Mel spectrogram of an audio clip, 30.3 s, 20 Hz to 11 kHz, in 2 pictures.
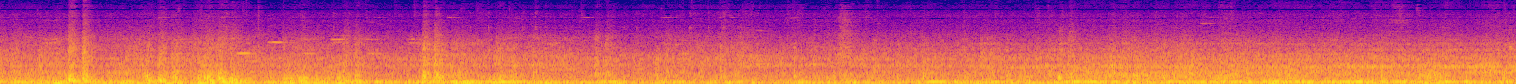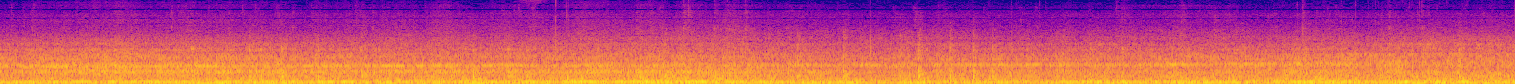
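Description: Tokyu new 5000 series electric commuter train running at speed, heard from inside the driver's cab: a steady rumble of wheels on rail, with a run of clacks from rail joints over the first several seconds. From about halfway a steady mid-pitched whine joins in and holds.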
